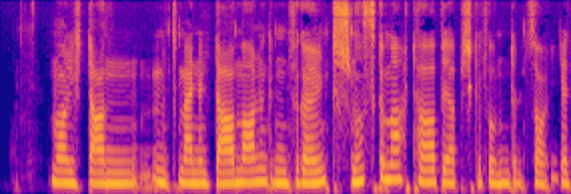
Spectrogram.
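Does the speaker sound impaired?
Yes: deafness; congenital profound hearing loss to deafness, later cochlear implant.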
